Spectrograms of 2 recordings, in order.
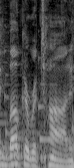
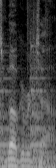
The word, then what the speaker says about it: Boca Raton: Boca Raton. Some people say Boca Raton. It's Boca Raton.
